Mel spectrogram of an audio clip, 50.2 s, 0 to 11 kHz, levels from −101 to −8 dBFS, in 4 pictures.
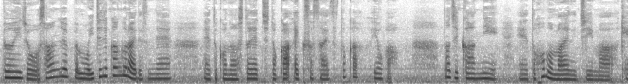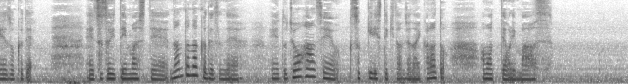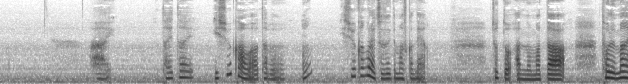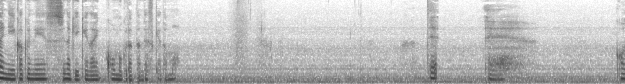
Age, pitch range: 20-39, 185-225 Hz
